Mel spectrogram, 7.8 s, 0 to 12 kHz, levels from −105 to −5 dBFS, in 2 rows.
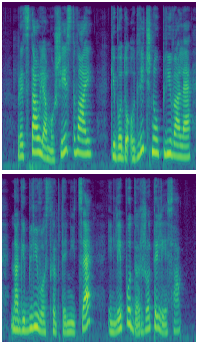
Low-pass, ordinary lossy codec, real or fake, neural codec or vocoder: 10.8 kHz; none; real; none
